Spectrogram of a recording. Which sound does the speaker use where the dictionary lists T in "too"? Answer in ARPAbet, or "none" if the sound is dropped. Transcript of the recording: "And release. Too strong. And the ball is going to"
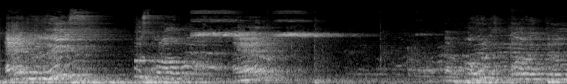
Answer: S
